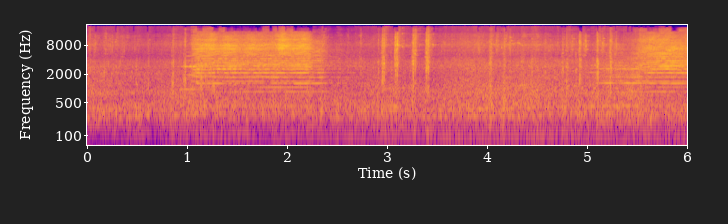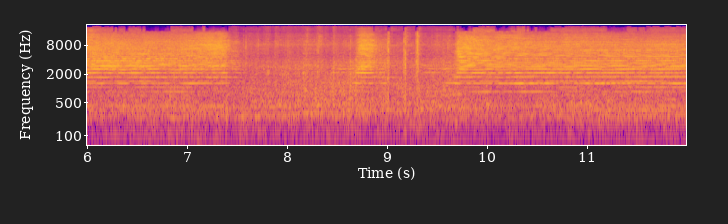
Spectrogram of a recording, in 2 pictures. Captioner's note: train blowing horn for grade crossing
